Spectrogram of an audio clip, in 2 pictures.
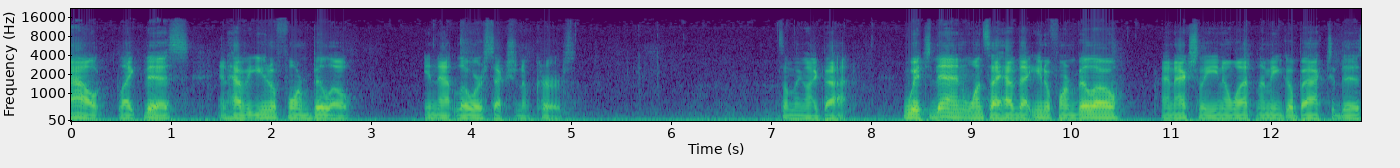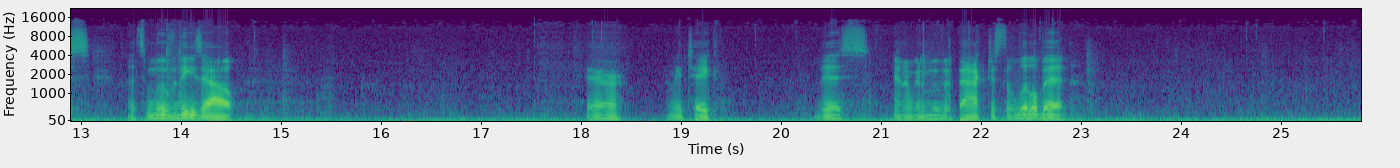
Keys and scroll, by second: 5.5 Escape, 11.8 ctrl+z, 21.7 Return.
